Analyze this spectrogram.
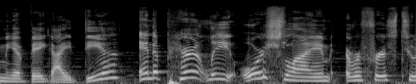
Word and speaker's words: Urschleim: I think it's German I think it's like or slime we're pretty close enough it's a giant slime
